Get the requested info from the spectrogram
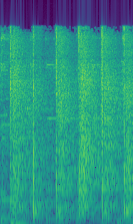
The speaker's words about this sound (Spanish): con lo pacífico que soy yo y, aquí pegando puñetazos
